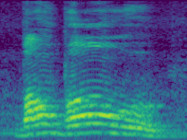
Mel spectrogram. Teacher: Por que eu vou chamar de ditongo fonético? Porque quando eu pronuncio a palavra bombom, essa última pronúncia aqui é como se fosse um O e a representação do U foneticamente é um W. Então parece que é um U, bombom, né?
